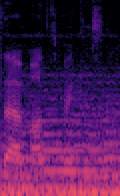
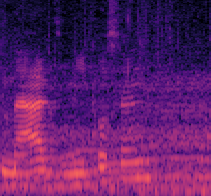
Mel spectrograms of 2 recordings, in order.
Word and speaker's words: Mads Mikkelsen: This is Mats Mikkelsen, right? The Danish. Yeah. It's pronounced Mads Mikkelsen?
